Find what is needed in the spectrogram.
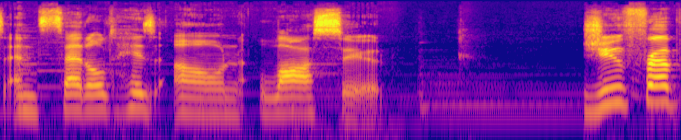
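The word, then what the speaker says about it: Giuffre: Zufra, pronounced like Jeffrey.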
